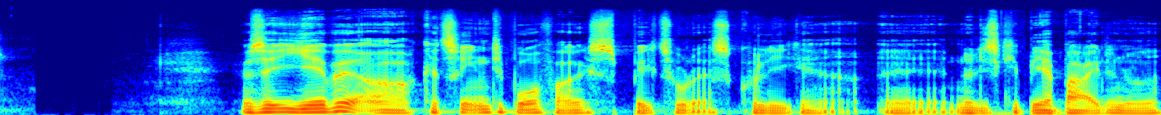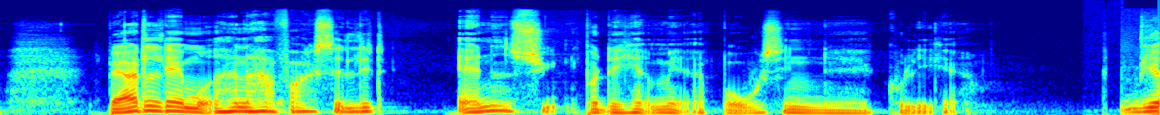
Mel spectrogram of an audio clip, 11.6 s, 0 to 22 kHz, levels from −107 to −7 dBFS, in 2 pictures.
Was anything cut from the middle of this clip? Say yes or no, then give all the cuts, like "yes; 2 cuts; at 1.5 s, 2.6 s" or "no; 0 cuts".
no; 0 cuts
